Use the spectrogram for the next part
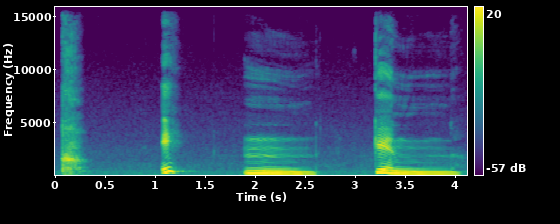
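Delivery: k, a, p, then blended into cap; sounding out words. Shown as a demonstration. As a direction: say each letter sound with pauses, then blend. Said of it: "Let's practice and blend the sounds".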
